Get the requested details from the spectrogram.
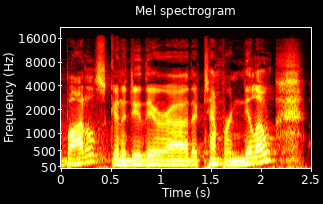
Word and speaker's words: Tempranillo: And the guide told us Tempranillo. – Like Amarillo.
